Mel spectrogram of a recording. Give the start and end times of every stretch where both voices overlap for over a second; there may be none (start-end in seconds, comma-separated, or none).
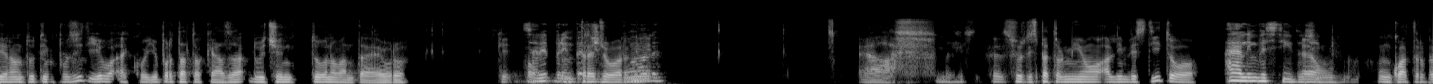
5.2-6.5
